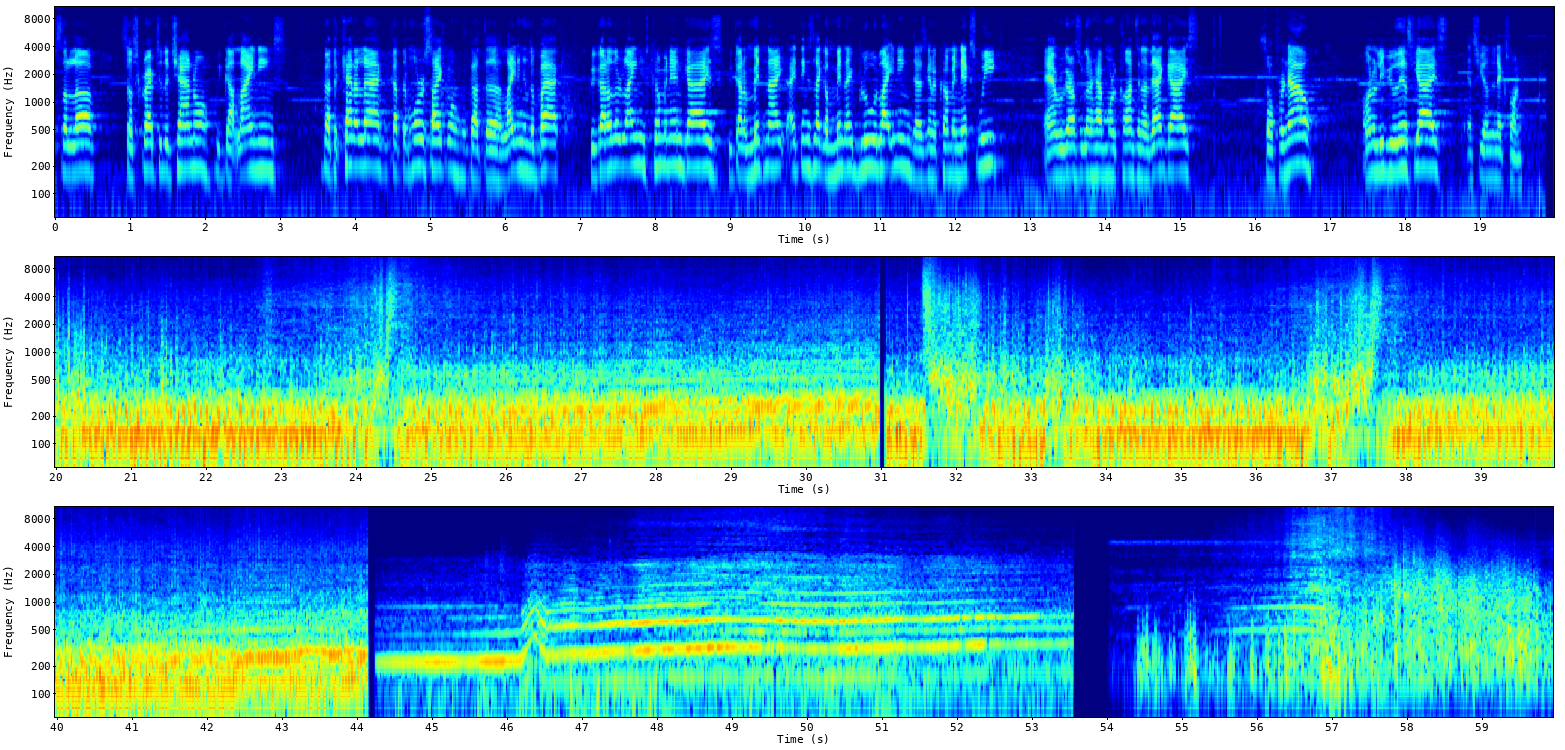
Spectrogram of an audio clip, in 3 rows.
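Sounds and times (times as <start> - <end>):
wind noise rushes: 20.0 - 26.4, 31.1 - 38.8, 54.3 - 59.9
motorcycle engine at high revs: 20.0 - 53.6, 55.3 - 58.7.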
